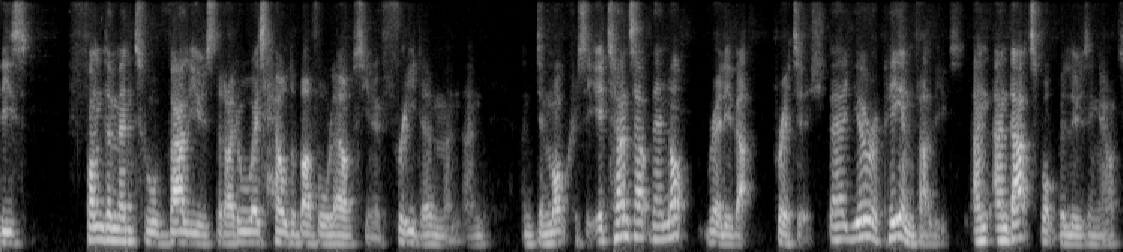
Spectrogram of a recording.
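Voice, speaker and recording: In a southern English accent, a man talks at a moderate pace with a medium pitch and lively intonation. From southern England. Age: 20s. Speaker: student. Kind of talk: testimony. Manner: halting.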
